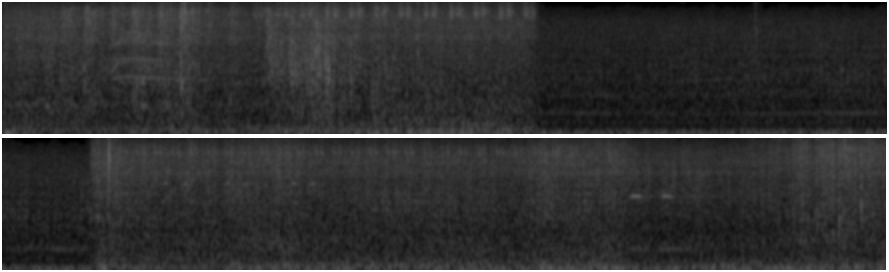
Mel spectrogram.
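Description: A tank engine rumbles low and steady as the tank drives.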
